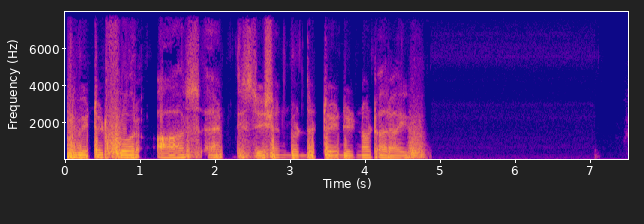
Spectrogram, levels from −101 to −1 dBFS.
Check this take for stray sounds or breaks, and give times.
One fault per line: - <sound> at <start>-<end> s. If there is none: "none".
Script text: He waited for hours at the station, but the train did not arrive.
none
